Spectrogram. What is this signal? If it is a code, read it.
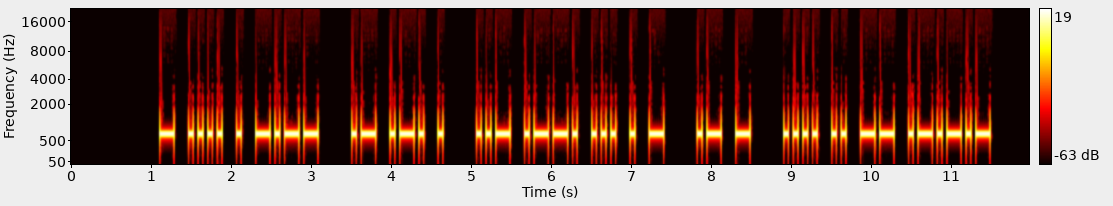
Morse code, heard as a keyed tone, about 20 wpm, 700 Hz. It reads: THEY ARE UPSET AT HIM.
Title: Sentences from Top 800 Words 20wpm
